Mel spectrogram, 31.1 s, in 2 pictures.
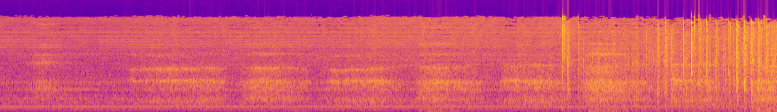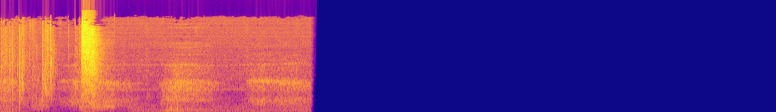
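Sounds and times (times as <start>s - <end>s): steady low hum: 0.0s - 21.9s
sharp clicks and knocks: 11.2s - 17.7s
loud harsh burst: 11.2s - 17.9s.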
